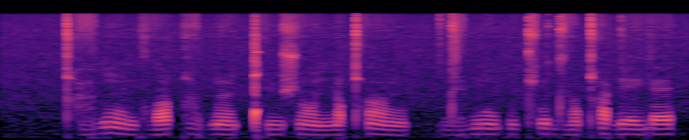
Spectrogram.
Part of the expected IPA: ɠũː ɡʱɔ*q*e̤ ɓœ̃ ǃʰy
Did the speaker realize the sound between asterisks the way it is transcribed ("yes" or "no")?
yes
